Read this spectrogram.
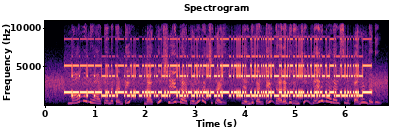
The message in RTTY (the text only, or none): AGN? AGN? PSE RPT UR NAME DE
